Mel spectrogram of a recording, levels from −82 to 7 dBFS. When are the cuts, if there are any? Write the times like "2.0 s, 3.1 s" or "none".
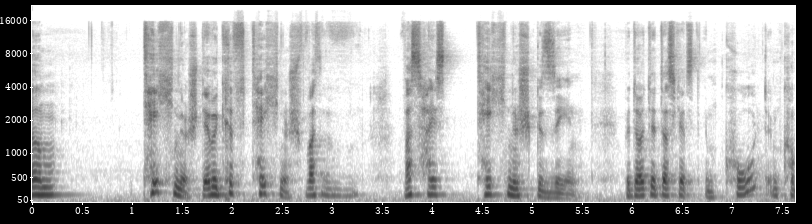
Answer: none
